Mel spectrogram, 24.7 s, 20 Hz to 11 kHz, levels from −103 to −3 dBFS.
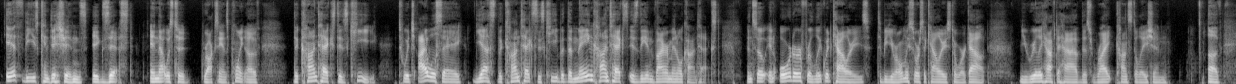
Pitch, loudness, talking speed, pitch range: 115 Hz, -21 LUFS, 145 wpm, 105-125 Hz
